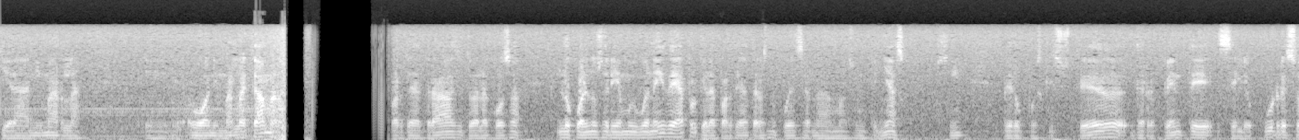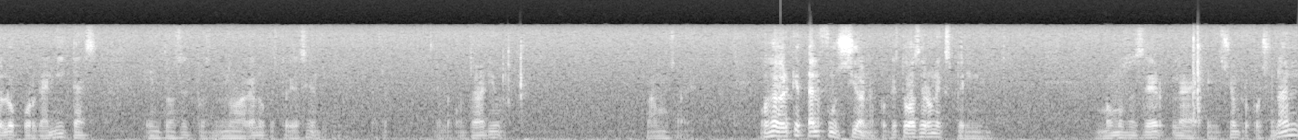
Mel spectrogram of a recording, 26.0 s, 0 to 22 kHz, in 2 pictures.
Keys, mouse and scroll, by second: 17.9 scroll down 1, 18.2 Escape, 18.5-21.2 drag, 21.2-21.6 scroll up 1, 22.0 scroll down 1, 25.0 o.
